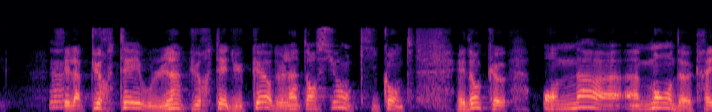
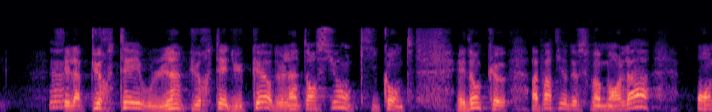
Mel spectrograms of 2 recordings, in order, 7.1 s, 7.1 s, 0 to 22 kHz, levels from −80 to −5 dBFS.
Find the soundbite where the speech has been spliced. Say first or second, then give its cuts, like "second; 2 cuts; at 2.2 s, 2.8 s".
first; 1 cut; at 5.3 s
